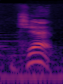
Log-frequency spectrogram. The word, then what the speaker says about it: Gent: It rhymes with my last name. You know what my last name is? No. Gent.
